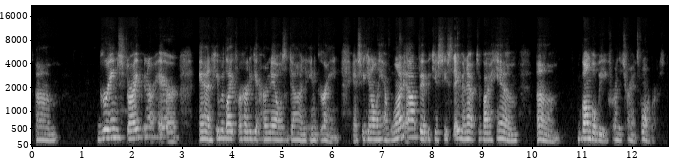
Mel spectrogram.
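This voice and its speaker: A woman's voice: medium pitch, a bit bright. Texan-accented woman, middle-aged, blunt and rambling, casual solo chat. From Texas. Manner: rambling, frank, with many fillers and restarts. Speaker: vlogger.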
